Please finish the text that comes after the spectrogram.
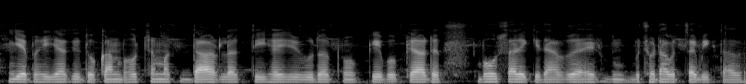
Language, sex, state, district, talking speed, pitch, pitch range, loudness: Hindi, male, Bihar, Saharsa, 160 wpm, 115 Hz, 115-120 Hz, -24 LUFS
